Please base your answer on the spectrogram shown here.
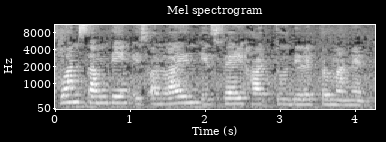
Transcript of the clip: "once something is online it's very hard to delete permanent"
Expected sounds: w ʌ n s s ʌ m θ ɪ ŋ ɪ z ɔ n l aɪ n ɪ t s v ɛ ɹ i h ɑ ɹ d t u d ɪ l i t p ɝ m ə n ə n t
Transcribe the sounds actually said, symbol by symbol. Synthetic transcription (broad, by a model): w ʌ n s s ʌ m t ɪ ŋ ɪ s ɔ n l aɪ n ɪ t s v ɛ ɹ i h ɑ ɹ d t u d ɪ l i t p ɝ m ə n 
